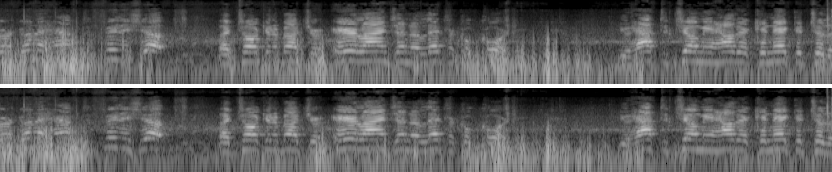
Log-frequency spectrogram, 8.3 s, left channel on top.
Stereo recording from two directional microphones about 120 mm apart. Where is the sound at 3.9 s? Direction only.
30° left (ahead or behind).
